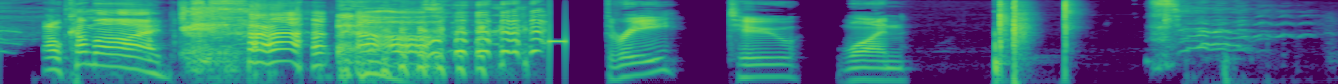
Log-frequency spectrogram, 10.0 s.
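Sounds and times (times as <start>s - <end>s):
speech: 0.3s - 3.8s, 4.6s - 6.9s
laughter: 1.4s - 4.1s, 8.6s - 10.0s
single hand clap: 7.5s - 8.1s.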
